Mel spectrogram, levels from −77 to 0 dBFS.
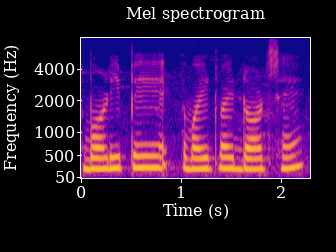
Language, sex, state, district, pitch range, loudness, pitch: Hindi, female, Karnataka, Koppal, 225-245 Hz, -14 LUFS, 230 Hz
